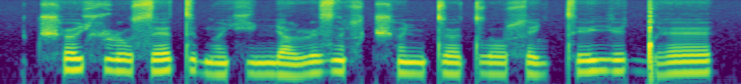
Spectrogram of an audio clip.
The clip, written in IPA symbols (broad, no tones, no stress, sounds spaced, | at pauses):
t͡ʃʰ œ ç ɭ o s ɛ t ɪ b œ̃ ç i ɲ a ɭ ɪ z ə̃ ɬ t͡ʃʰ œ̃ ɲ t œ t l o ɬ ɛ ʎ tʰ ɪ j ɪ ɡ͡ǃ ɛ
